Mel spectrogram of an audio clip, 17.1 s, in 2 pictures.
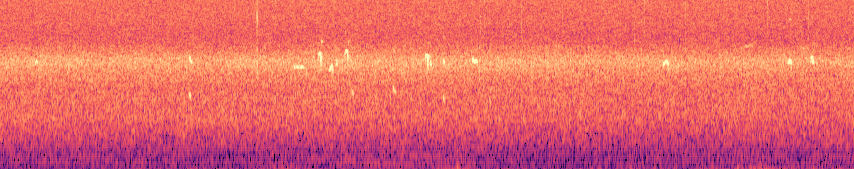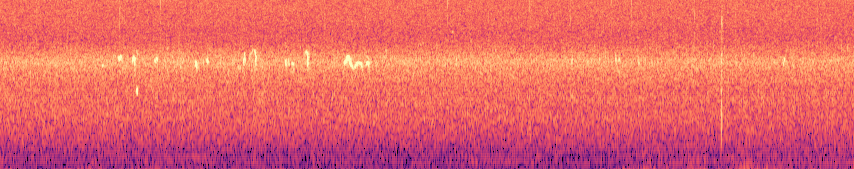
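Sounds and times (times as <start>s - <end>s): faint hiss: 0.0s - 17.0s.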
